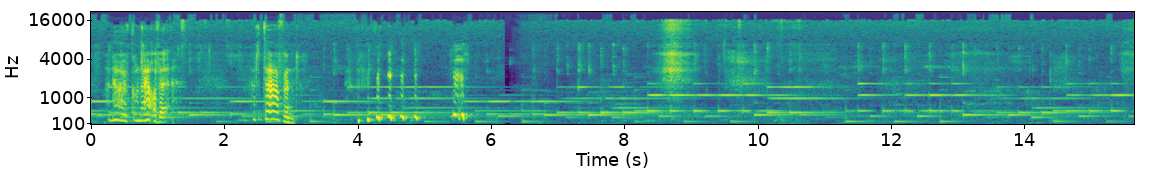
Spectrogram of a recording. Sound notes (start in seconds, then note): 3.9 lots of giggles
